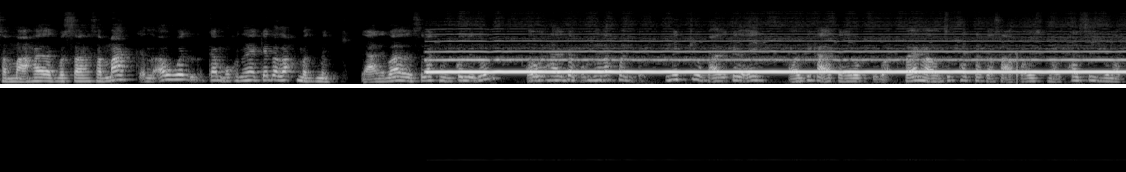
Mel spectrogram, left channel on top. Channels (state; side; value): silent; right; 65 dB below the other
